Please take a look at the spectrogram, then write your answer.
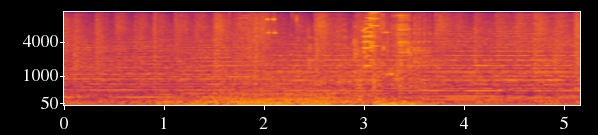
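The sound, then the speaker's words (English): A sci-fi spaceship door opening as the spaceship lands gently: a loud, steady mechanical drone swells midway into a bright hissing, clattering burst, then settles back into the continuous hum. No one speaks. “As the spaceship lands gently, you hear the door open.”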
